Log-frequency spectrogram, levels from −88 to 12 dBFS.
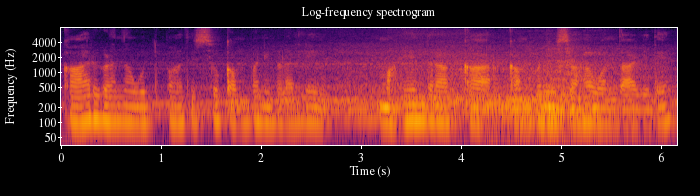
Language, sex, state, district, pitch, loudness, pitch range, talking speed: Kannada, male, Karnataka, Chamarajanagar, 105 Hz, -17 LUFS, 95-110 Hz, 90 wpm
